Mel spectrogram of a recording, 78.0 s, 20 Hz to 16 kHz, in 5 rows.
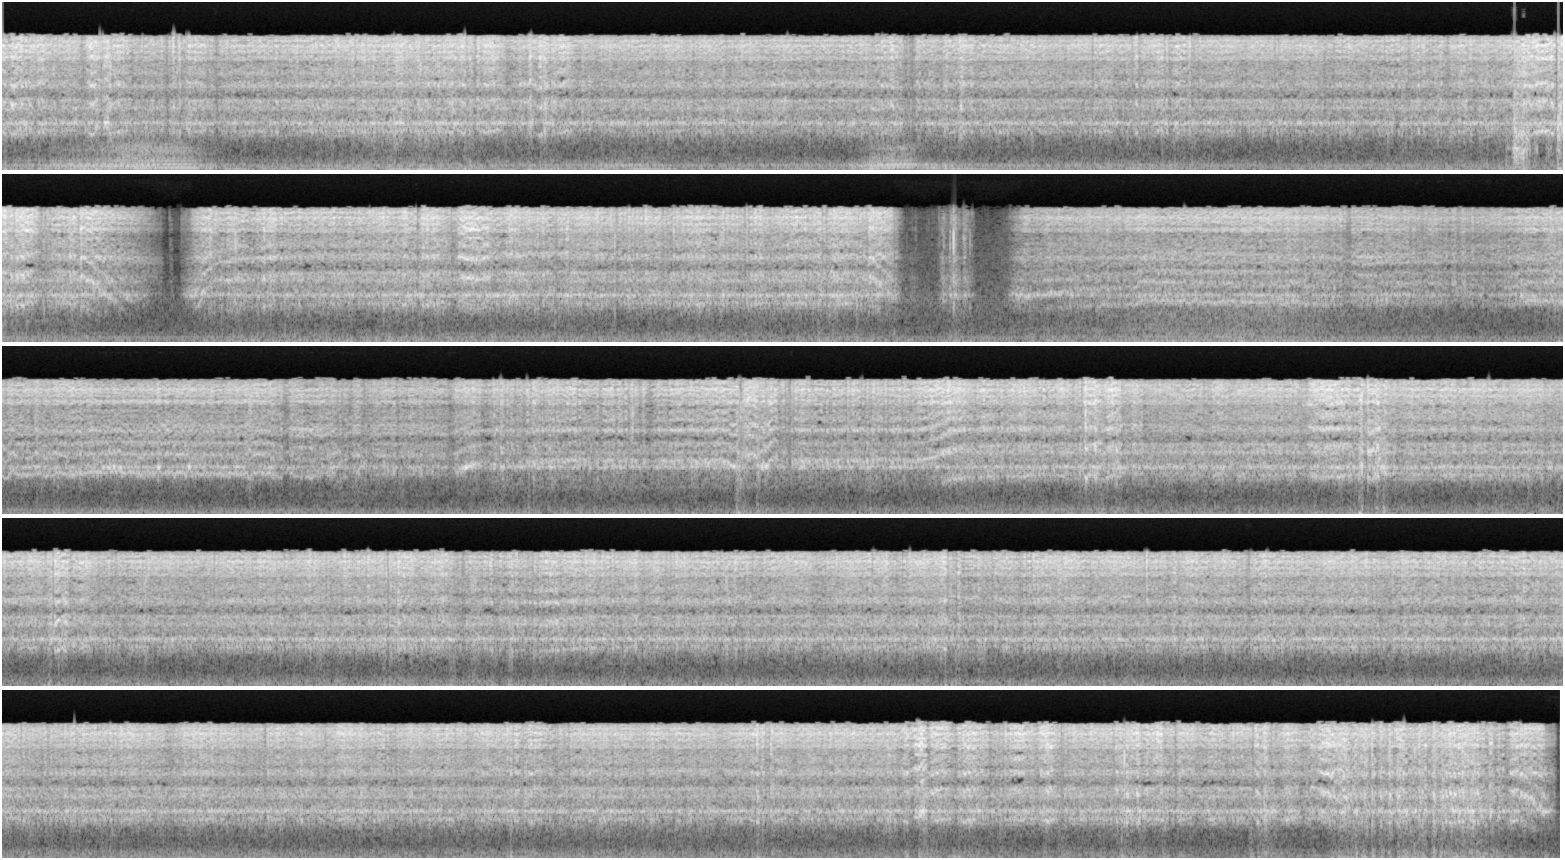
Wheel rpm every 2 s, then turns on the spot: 230, 230, 230, 230, 240, 230, 230, 230, 110, 210, 230, 230, 100, 90, 110, 110, 110, 120, 150, 160, 190, 230, 230, 230, 230, 230, 220, 230, 230, 230, 230, 230, 230, 230, 240, 230, 230, 230, 210.
24-26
